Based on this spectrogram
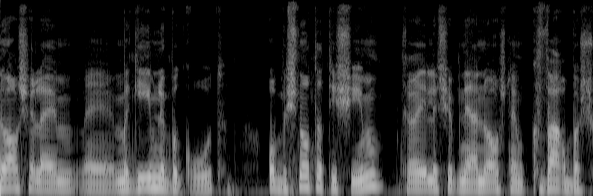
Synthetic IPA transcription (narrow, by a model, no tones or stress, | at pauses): o̞aʁʃe̞laɦe̞mːeɡiimlebaɡʁut | o̞beʃno̞tatiʃimkaʁele̞ʃe̞bneano̞aʁʃelaɦe̞mkvaʁbaʃ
